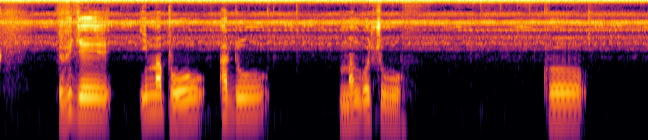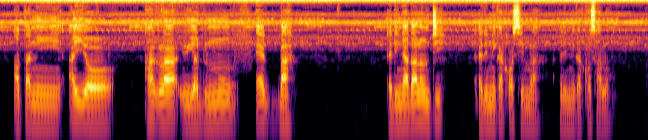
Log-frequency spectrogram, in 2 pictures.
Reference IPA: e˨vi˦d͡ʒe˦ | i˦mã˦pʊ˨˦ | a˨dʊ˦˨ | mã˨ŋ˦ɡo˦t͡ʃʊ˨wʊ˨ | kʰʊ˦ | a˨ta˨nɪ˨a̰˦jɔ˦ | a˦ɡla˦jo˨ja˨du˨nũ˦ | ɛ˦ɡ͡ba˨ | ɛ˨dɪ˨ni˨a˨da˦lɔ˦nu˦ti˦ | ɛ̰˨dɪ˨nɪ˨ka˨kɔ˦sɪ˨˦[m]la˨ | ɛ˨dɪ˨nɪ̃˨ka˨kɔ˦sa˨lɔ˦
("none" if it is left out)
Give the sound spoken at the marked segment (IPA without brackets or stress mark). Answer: m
